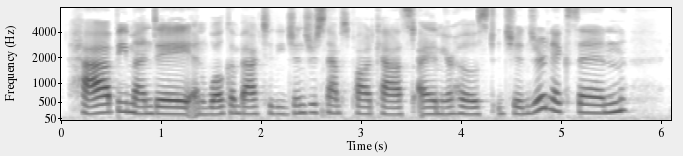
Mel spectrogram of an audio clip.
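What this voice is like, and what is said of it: Sick, strep-throat voice. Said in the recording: “if you can't tell the difference in my voice, I am sick once again ... I got strep throat”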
